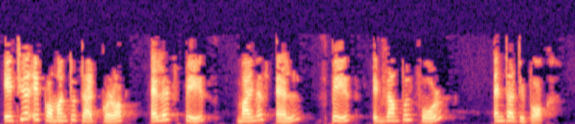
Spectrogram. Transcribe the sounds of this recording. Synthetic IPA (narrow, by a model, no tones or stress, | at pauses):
etijaʔekɔmantʊtajp̚kɔɹɔk | ɛlɛspes | majnɔsɛl | spes | eɡzampəlpʰɔɹ | ɛntaɹtipɔk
